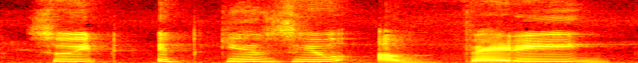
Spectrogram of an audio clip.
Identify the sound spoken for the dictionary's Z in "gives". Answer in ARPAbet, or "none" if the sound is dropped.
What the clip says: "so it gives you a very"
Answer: Z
